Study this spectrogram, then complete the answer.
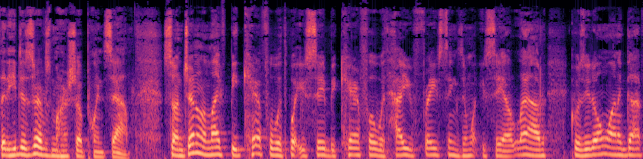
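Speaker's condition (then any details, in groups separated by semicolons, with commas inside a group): No condition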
